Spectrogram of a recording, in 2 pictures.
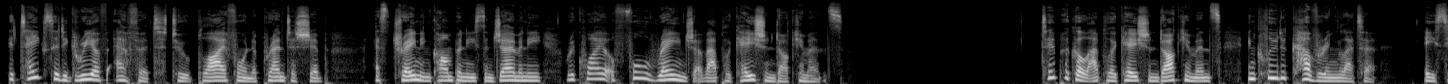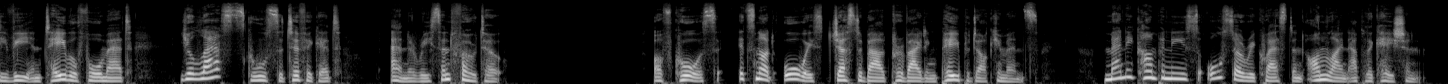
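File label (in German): UK English Freundlich; Fremdtake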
